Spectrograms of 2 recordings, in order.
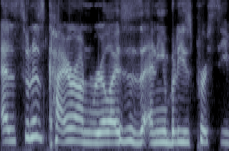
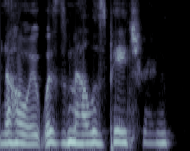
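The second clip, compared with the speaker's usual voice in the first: whispering, acted. Voicing a character leaning over to answer: whispering in character. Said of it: "lean over and whisper".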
